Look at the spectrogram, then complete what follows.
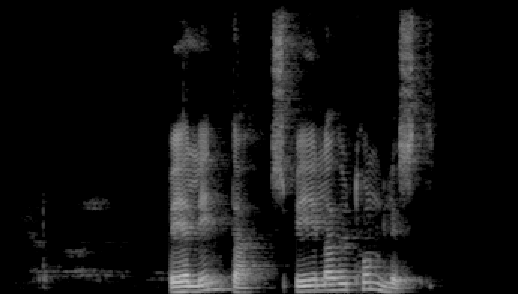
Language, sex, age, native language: Icelandic, male, 40-49, Icelandic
